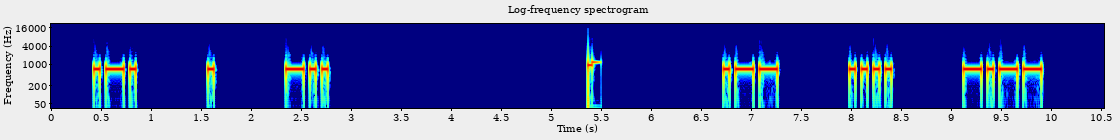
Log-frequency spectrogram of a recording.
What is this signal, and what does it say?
Morse code, heard as a keyed tone, about 20 wpm, spaced as for 9 wpm, 700 Hz. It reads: RED WHY
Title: 4x Character Spacing - Top 500 Words - 20wpm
